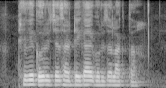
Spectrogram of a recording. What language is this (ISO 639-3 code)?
mar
